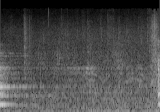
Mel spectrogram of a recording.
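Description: A pause in a woman's amplified speech. Her last word rings out and fades over the first half-second, then a steady background noise of the busy railway-station surroundings fills the gap until she speaks again right at the end.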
